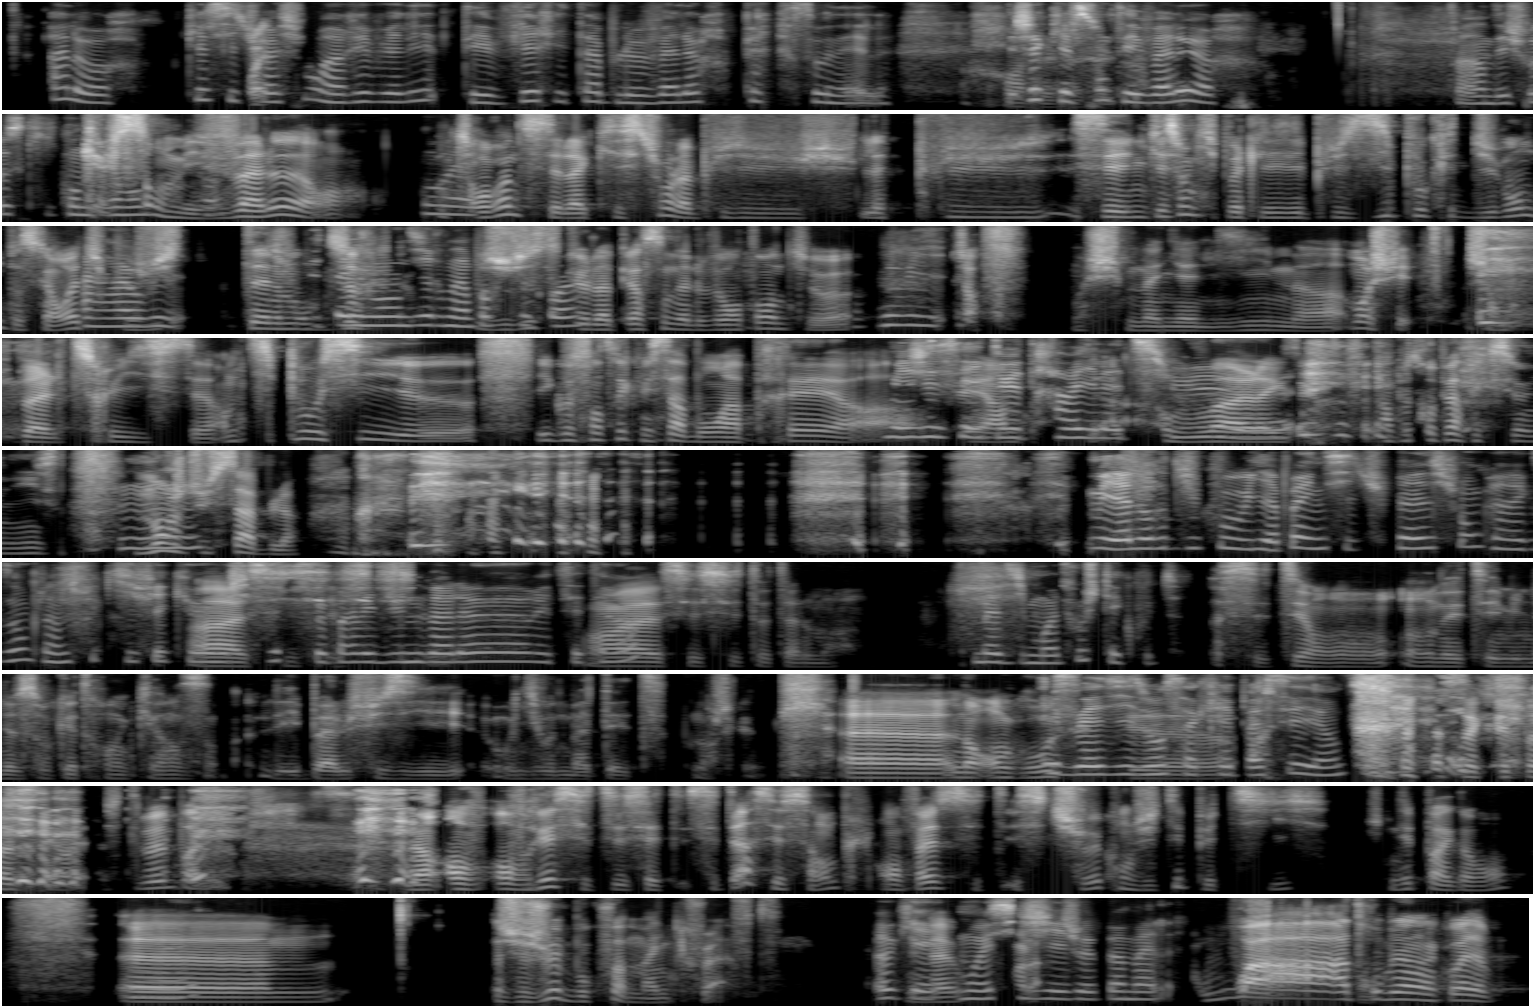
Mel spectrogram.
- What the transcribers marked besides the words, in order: tapping; put-on voice: "Moi je suis magnanime oh … mange du sable !"; chuckle; laugh; laugh; put-on voice: "C'était on on était mille … de ma tête"; chuckle; laugh; drawn out: "hem"; tongue click; put-on voice: "Minecraft, you know"; anticipating: "Waouh !"
- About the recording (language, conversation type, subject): French, unstructured, Quelle situation vous a permis de révéler vos véritables valeurs personnelles ?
